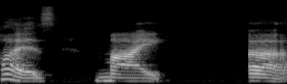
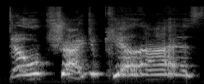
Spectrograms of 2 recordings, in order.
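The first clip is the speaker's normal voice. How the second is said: high, slow, wailing cry of tiny weeds begging; pleading weeds; 4 dB louder, much slower than usual. Acted. Gardener voicing her weeds begging not to be killed, high wailing plea. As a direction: wail it out as the weeds begging for mercy. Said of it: "and they're like".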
